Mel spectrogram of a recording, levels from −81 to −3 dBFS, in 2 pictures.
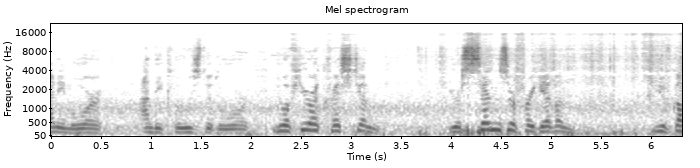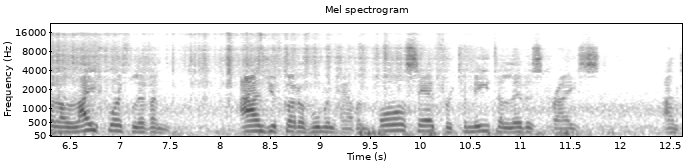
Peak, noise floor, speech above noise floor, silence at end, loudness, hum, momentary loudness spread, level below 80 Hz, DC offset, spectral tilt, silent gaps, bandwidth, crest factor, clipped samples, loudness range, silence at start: -16 dBFS; -58 dBFS; 20 dB; 0 s; -37 LUFS; none; 15 LU; -60 dBFS; under 0.1%; -3 dB/octave; none; 16 kHz; 24 dB; under 0.1%; 5 LU; 0 s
